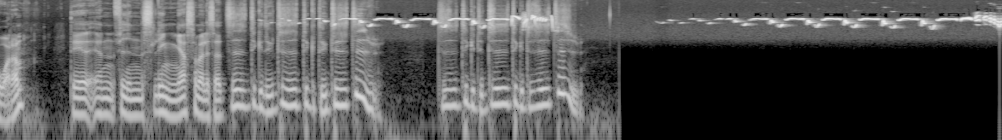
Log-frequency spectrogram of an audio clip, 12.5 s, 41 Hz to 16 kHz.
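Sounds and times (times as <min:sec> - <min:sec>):
speech: 0:00.0 - 0:04.8, 0:05.5 - 0:07.4
goldcrest song: 0:03.0 - 0:12.5.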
